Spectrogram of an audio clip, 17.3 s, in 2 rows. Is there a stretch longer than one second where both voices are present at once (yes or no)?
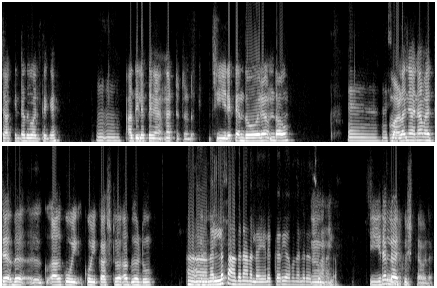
no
